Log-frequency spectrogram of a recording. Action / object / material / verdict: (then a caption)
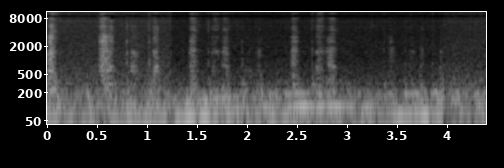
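scrape / metal fountain-pen nib on notebook paper / paper / none. A fountain pen's metal nib scratches steadily across the page of a spiral-bound paper notebook on a desk as a hand writes lyrics. The scratching comes in short, bright strokes over a low, steady rumble.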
